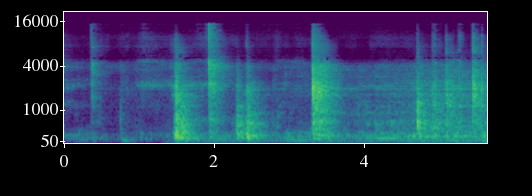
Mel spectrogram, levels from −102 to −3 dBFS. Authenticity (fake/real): fake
